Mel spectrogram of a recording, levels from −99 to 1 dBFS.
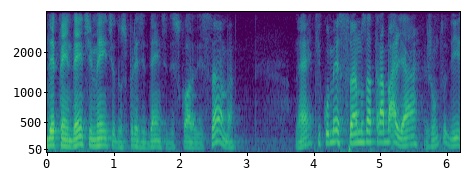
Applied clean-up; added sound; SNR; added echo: none; none; none; none.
